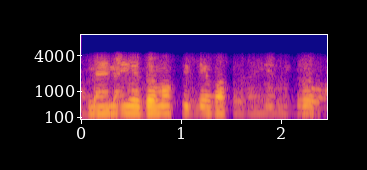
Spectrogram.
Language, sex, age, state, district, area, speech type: Hindi, female, 45-60, Bihar, Begusarai, rural, conversation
